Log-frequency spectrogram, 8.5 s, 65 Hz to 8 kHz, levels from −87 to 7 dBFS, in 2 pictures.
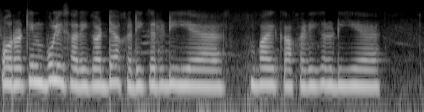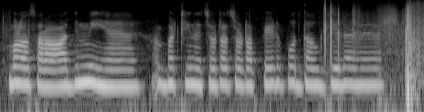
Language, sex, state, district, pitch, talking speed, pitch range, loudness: Marwari, female, Rajasthan, Nagaur, 210 Hz, 165 wpm, 205-220 Hz, -23 LUFS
